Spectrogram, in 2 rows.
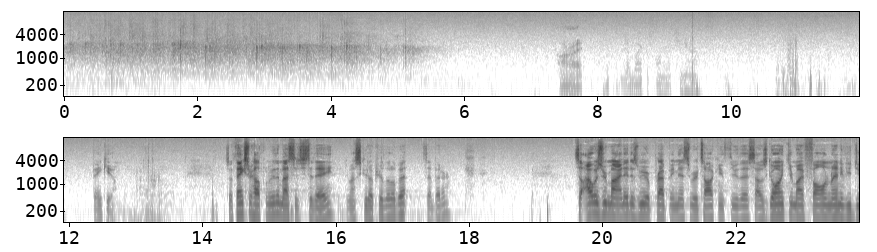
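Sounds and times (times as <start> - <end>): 
audience applause: 0.0 - 5.6
speech: 12.4 - 12.8, 14.4 - 17.8, 19.6 - 23.8.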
